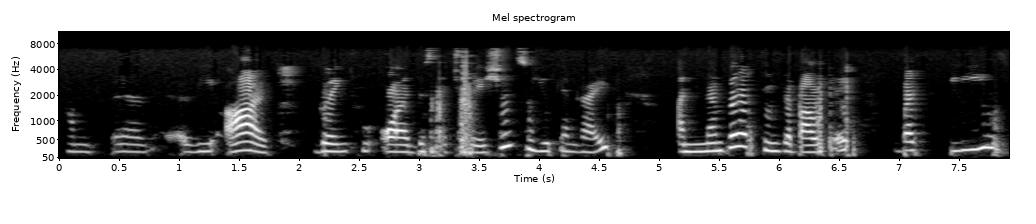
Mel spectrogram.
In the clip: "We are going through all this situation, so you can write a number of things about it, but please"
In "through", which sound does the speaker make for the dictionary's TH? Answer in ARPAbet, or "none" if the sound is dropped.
T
